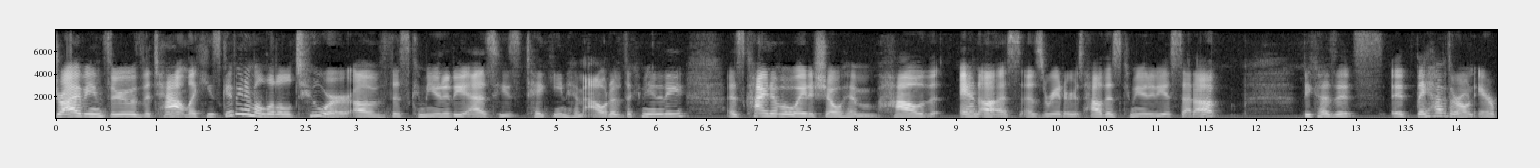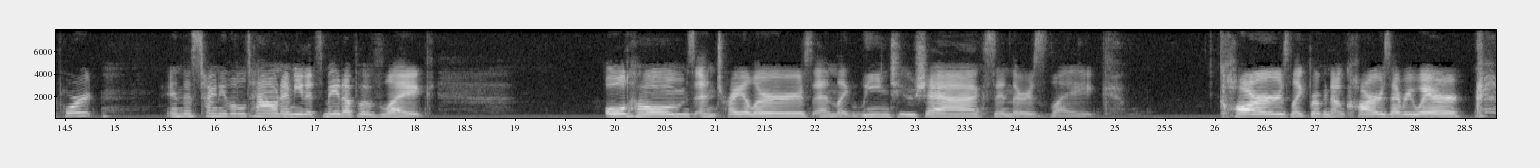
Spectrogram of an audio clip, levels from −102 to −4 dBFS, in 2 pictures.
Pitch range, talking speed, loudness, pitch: 150-210 Hz, 165 wpm, -26 LUFS, 175 Hz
